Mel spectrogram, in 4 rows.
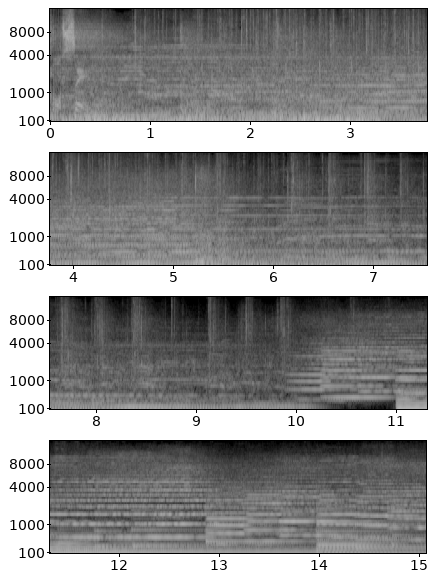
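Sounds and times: instrumental ballad music: 0.5 - 15.0.

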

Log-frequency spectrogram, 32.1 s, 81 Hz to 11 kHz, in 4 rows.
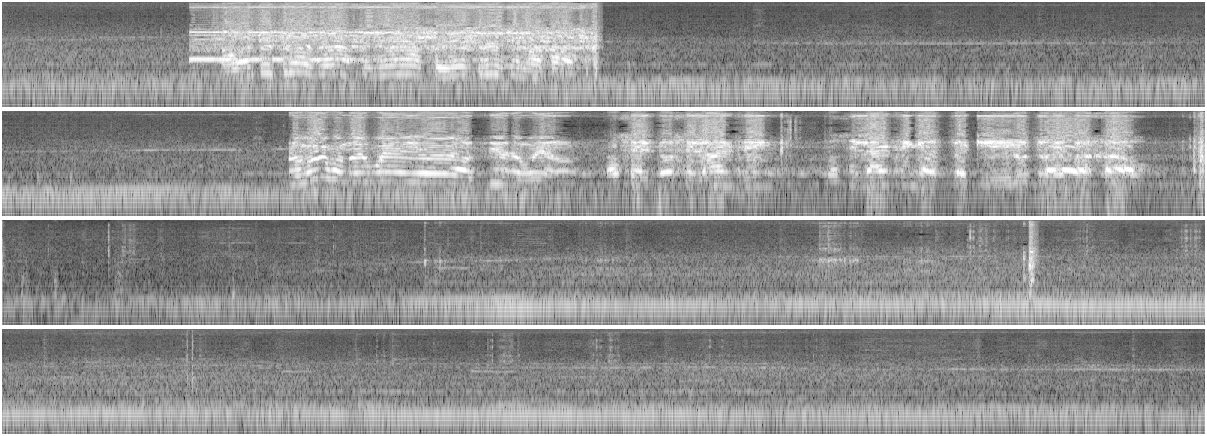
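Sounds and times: vehicle engine revving: 0.0 - 32.0
sharp click: 22.4 - 23.0.

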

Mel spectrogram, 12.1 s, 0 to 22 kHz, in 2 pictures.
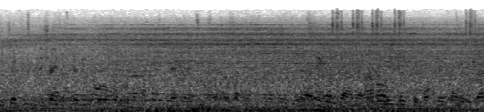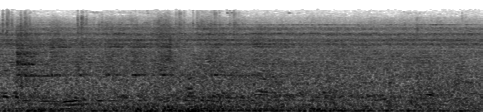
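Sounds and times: crowd of reporters talking: 0.0 - 12.0.

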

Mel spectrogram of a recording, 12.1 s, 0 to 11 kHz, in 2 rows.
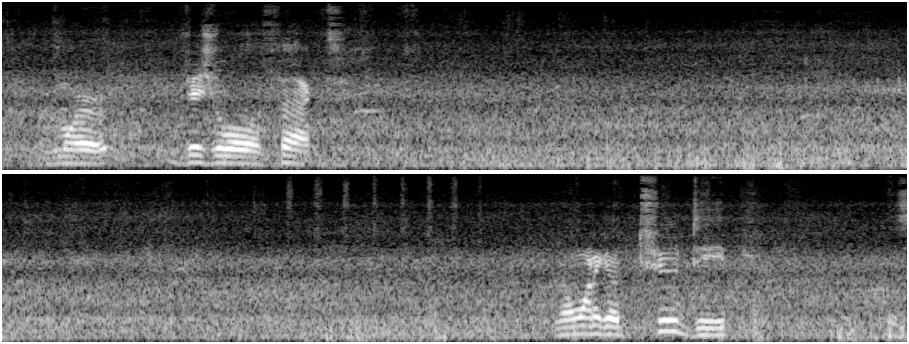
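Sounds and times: beach noise rushing: 0.0 - 12.0.

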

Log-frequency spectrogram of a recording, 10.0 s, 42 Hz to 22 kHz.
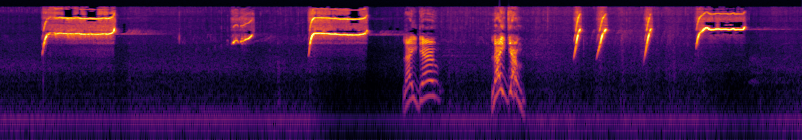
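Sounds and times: shepherd's rising whistle: 0.5 - 1.9, 2.9 - 3.2, 3.8 - 4.8, 7.2 - 9.4
short rising whistle chirp: 0.5 - 2.0, 2.9 - 5.0, 7.2 - 9.4.

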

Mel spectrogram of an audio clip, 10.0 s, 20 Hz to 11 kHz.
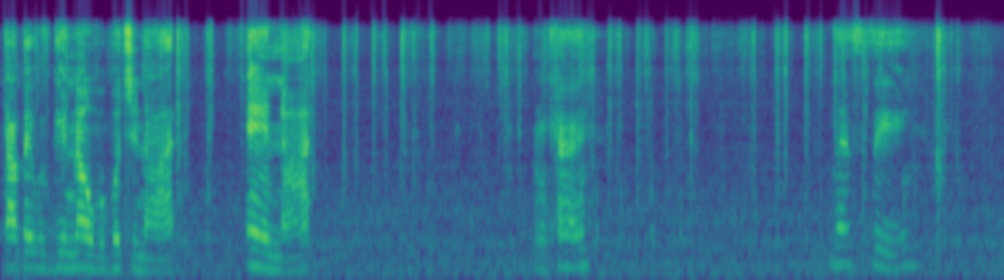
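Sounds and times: cards being shuffled: 1.6 - 10.0.

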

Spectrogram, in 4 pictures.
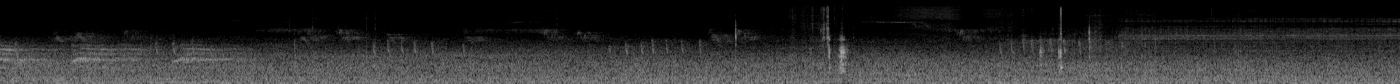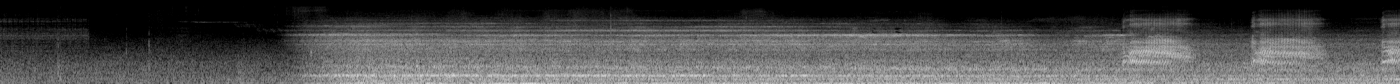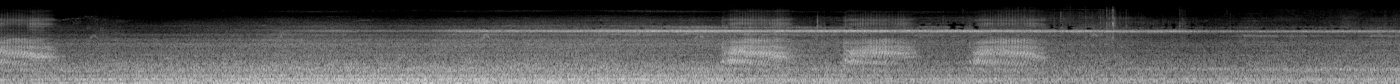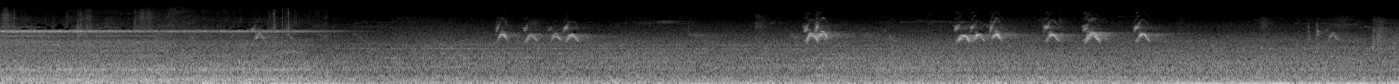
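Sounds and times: train wheels squealing on track: 16.8 - 47.9
train rumble: 16.8 - 55.9
crow cawing: 25.2 - 28.6, 35.2 - 38.5.

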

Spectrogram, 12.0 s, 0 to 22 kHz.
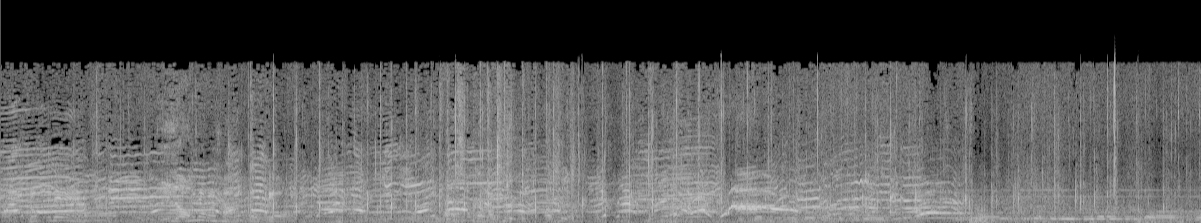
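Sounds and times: spectators shouting encouragement: 0.0 - 9.9.

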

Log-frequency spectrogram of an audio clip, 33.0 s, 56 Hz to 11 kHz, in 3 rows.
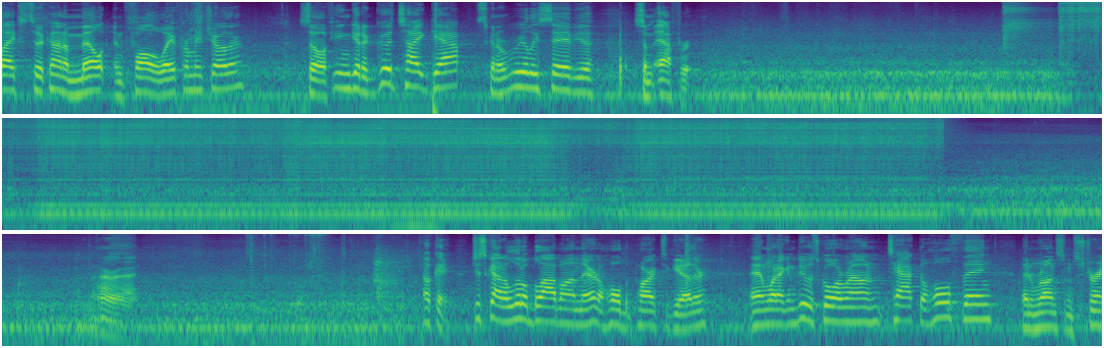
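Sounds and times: welding arc buzzing with hiss: 10.0 - 20.7.

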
